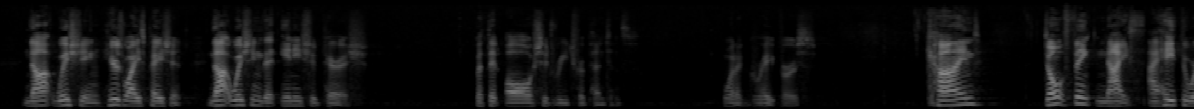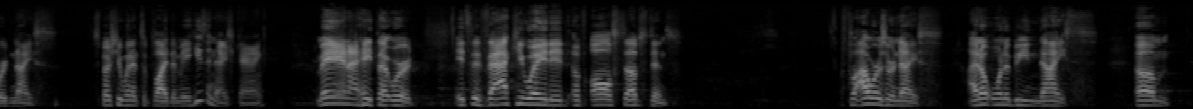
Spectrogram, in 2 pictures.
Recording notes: at Sojourn Galleria Church on Sunday, August 26, 2018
